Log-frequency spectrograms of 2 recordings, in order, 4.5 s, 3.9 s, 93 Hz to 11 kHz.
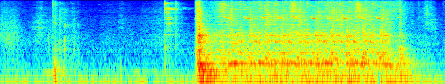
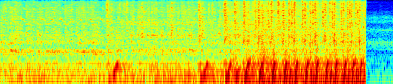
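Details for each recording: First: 1958 VW pressed-bumper panel bus sitting 50 years, starter just replaced: cranks at a steady rhythm for two seconds with no firing; no spark, points not closing fully and needing cleaning. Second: 1958 VW panel bus with flat-four, sitting 50 years, after starter replaced and points cleaned: cranks, coughs a few times, then catches into a quick uneven beat of about three firings a second; engine starts and runs.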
